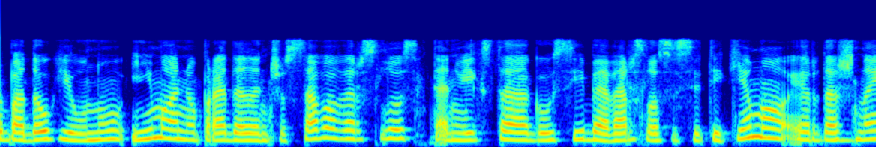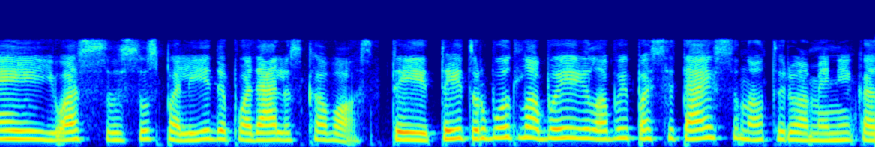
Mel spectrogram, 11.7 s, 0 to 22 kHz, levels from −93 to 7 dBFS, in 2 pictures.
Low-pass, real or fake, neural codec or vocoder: 7.2 kHz; real; none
